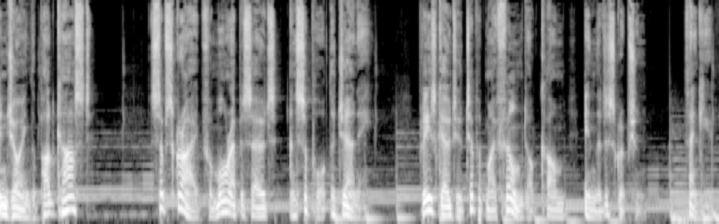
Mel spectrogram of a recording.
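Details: Adult male speaker; normal speech.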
